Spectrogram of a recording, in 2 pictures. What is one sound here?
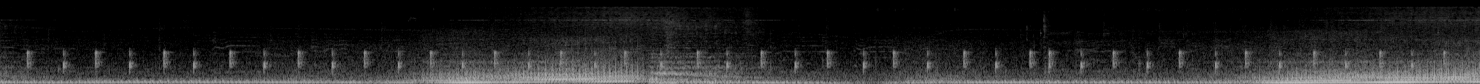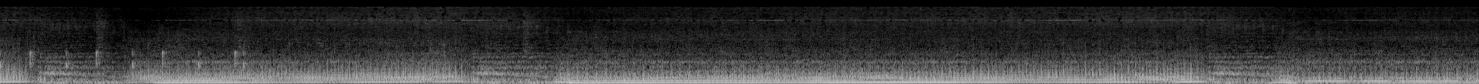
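A truck engine drones steadily, rising and falling in pitch as it shifts gears.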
